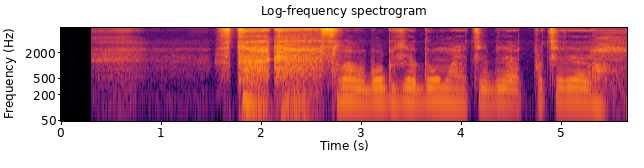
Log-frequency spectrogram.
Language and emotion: Russian, sad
